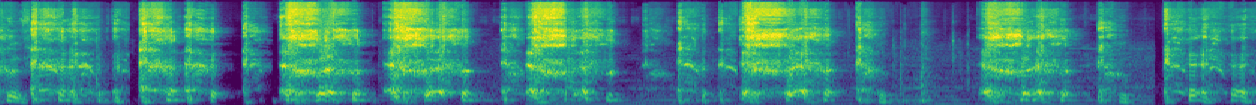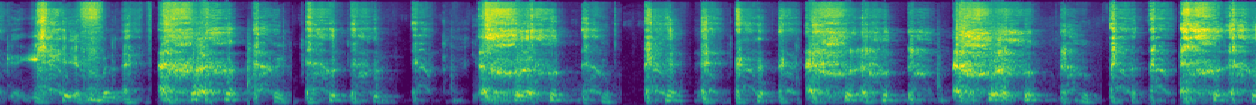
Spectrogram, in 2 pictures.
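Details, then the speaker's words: Repeated bouts of harsh coughing mixed with throat clearing, in clusters with brief pauses, from a man who coughed all evening and says coughing feels so bad his eyes bulge; a cough. "Мне так плохо, когда я кашляю, что такое ощущение, что глаза на лоб вылазят."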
